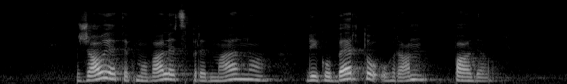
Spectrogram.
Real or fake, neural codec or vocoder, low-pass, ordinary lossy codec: real; none; 19.8 kHz; none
